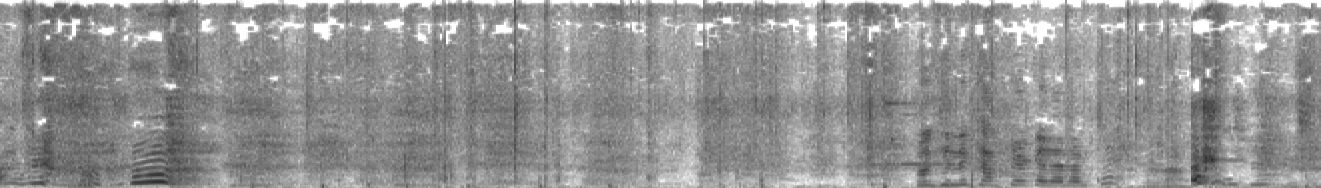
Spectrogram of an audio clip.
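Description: Hikers' voices: a couple of rising vocal exclamations in the first second, and more talk-like voice a little past the middle. Between them are short scattered ticks from footsteps on dry bamboo leaves and twigs.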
